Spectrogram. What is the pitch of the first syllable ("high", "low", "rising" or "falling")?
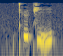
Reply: falling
